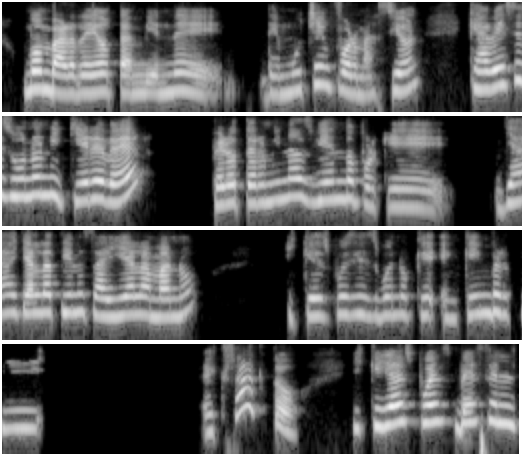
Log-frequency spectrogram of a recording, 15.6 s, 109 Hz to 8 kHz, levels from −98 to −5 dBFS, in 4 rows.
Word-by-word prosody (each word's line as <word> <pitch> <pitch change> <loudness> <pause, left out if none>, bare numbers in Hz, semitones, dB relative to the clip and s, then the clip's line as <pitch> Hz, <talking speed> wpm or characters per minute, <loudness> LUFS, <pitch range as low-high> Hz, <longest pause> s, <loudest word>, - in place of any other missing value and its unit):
bombardeo 245 -2 +5
también 115 - -1
de 125 -3 -2 0.3
de 225 -1 -10
mucha 260 +7 -3
información, 255 0 -1 0.3
que 280 - -2
a 270 - +4
veces 335 +5 +2
uno 355 +2 +1
ni 360 -5 -1
quiere 300 +3 +3
ver, 300 +6 +5 0.6
pero 265 +2 +2
terminas 295 +4 -1
viendo 310 +2 -1
porque 235 -3 -5 0.3
ya 280 +7 -2
ya - - +5
la 325 0 +4
tienes 325 -1 -4
ahí 280 +1 +1
a 300 - +2
la 300 -1 +2
mano, 275 +6 +1 0.7
y 275 - -13
que 280 - -2
después 280 +2 -5
dices: 295 -2 -7
"Bueno, 295 0 -6
¿qué 290 -2 -4
en 255 -1 -9
qué 295 - -6
invertí-?" 305 -1 -4 1.2
Exacto, 260 - 0 0.4
y 300 - -8
que 325 +1 0
ya 350 +2 +9
después 380 0 +3
ves 380 +6 0
el 365 -4 +1
290 Hz, 160 wpm, -23 LUFS, 255-320 Hz, 1.2 s, ya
